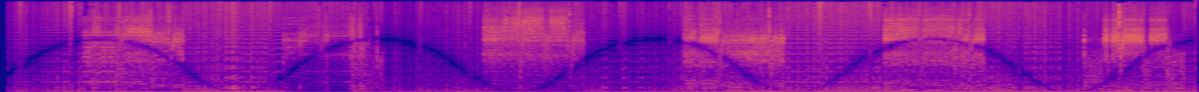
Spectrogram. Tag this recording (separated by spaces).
strange noise digital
